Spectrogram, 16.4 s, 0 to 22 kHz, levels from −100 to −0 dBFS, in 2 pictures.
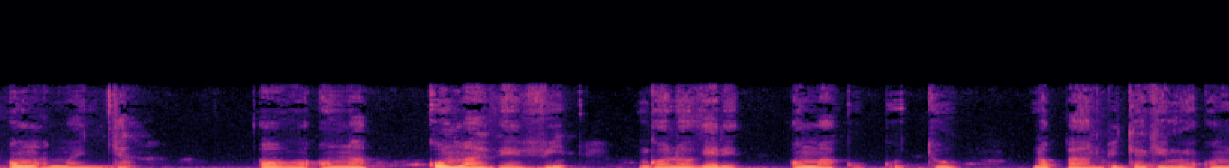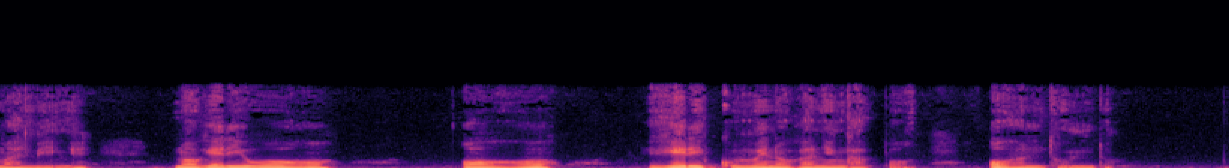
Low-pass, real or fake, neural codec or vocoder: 10.8 kHz; fake; codec, 24 kHz, 0.9 kbps, WavTokenizer, medium speech release version 2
